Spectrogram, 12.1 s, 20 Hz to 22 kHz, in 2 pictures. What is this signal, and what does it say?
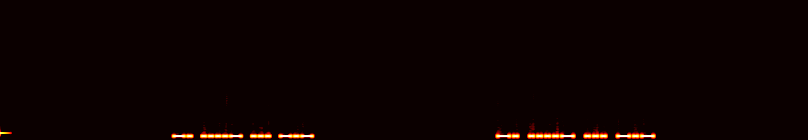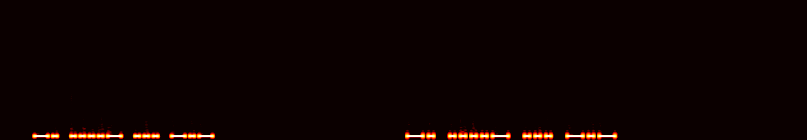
Morse code, heard as a keyed tone, about 38 wpm, 700 Hz. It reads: N4SK N4SK N4SK N4SK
